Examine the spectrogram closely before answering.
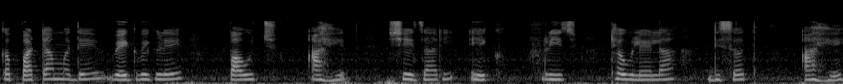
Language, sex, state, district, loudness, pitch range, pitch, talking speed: Marathi, female, Maharashtra, Dhule, -34 LUFS, 220-240 Hz, 230 Hz, 70 wpm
